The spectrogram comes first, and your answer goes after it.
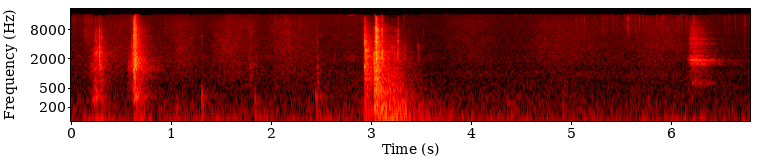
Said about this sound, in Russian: Миссис Дикинсон подходит к двери и выходит из комнаты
